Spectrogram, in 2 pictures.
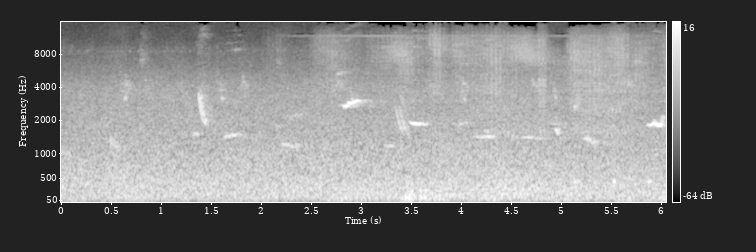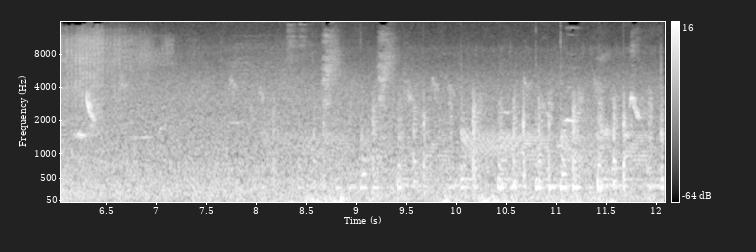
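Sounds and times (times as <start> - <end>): small birds chirping: 1.4 - 9.9.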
